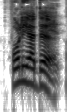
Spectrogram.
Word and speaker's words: Folie à deux: Uh, Folie à deux. That's how you pronounce it.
